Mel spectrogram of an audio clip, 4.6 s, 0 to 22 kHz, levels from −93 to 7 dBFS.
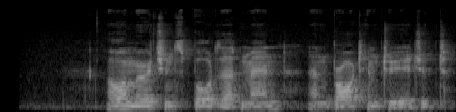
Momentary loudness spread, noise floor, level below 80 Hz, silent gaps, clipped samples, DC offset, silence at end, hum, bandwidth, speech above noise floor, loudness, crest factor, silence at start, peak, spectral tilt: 14 LU; -67 dBFS; -86 dBFS; none; under 0.1%; under 0.1%; 0 s; none; 15.5 kHz; 30 dB; -37 LUFS; 20 dB; 0.85 s; -18 dBFS; -4.5 dB/octave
